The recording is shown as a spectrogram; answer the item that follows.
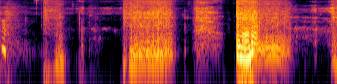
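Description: Vaginal fart sounds come as a few sputtering, airy bursts of uneven length, some carrying a low buzzing tone, separated by short silent gaps.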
